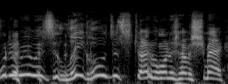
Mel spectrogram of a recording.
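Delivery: high, squeaky mock protest; indignant caddy. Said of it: "They're like".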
